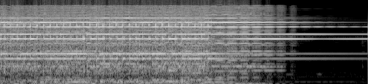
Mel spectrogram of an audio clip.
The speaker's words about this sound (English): Additionally, the phone rang for the third time that morning.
